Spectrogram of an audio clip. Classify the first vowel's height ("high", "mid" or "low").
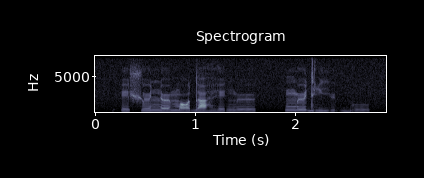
mid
